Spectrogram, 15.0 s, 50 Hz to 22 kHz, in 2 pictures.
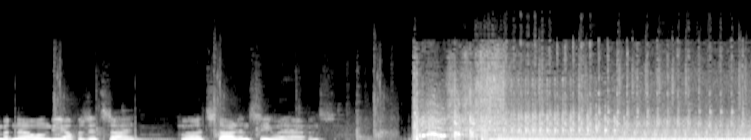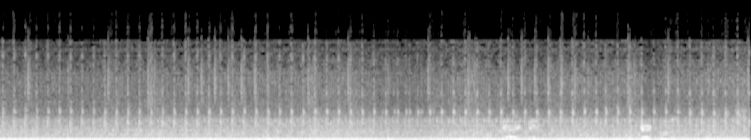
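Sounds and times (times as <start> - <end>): car engine idling: 4.5 - 15.0
engine knock: 5.0 - 15.0.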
